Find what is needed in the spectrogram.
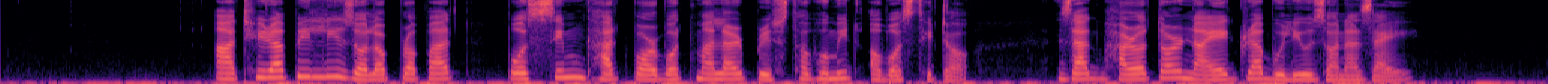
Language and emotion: Assamese, neutral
